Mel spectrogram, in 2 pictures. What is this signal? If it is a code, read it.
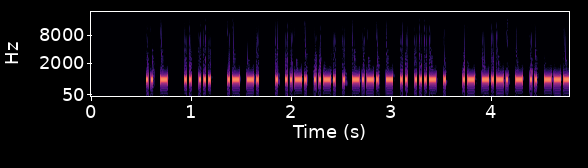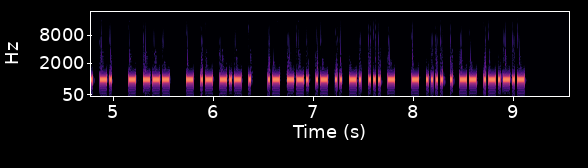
Morse code, heard as a keyed tone, about 52 wpm, 700 Hz. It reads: IT IS AN EFFECTIVE ACTION TO TAKE AGAINST THEM.
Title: Sentences from Top 1000 Words - Review Part 6 - 50wpm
